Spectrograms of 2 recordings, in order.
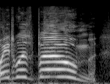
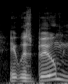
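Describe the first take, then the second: First: Loud, high winner reveal; announcing excitedly. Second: Said in the usual way. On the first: Shown as a demonstration.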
